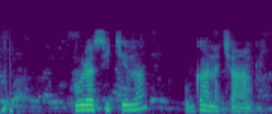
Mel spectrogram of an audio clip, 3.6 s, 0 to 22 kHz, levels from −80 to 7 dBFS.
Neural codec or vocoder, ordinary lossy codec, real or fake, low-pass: none; Opus, 32 kbps; real; 7.2 kHz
